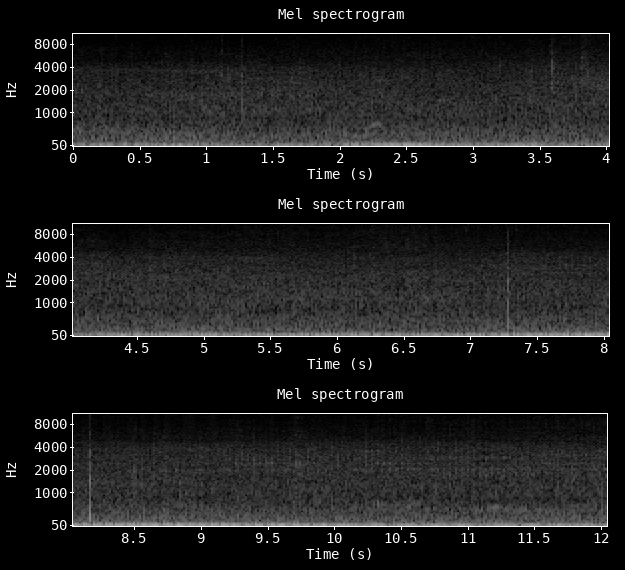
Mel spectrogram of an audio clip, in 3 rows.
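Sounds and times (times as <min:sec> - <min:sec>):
light rain on wet pavement: 0:00.0 - 0:11.0
traffic rumble: 0:00.0 - 0:12.0.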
